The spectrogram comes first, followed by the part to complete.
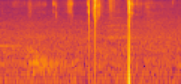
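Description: A pause in a lecture hall broken by short sharp clicks: two close together just past a second in, then a single louder knock near the end.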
